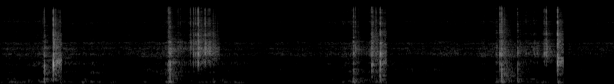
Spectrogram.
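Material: Kinetic sand.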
